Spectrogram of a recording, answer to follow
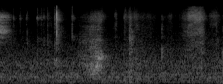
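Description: Scissors snipping through the paper covering at the corner of a book board, with paper and board rubbing and rustling as they are handled. One sharp snip about a quarter of the way in, then brief swishing rustles around the middle and near the end.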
